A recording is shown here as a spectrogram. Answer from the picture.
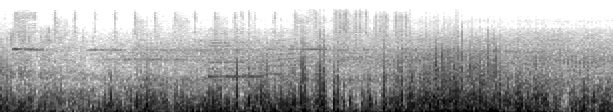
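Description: Heavy wind buffeting on a phone microphone while riding along a road, over the running noise of the vehicle and passing traffic.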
